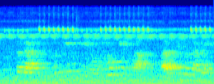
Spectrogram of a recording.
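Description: Crickets chirping in rapid pulsed trills about a second long, separated by short gaps, over faint voices of people talking and a low steady hum.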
